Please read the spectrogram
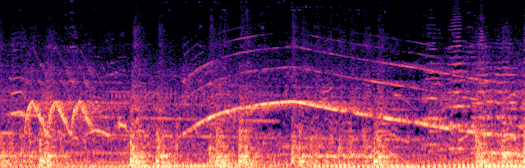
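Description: Emergency-vehicle siren: a few quick up-and-down yelps in the first second, then from about two seconds in one long wail that rises and slowly falls, over a steady low hum.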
